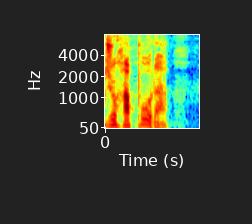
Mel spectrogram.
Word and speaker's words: Juhapura: Yeah, in shrubs near the hotel in Juhapura. – Oh, that you said that properly. I felt like I was listening to a real Indian.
